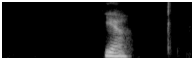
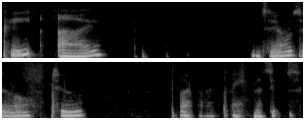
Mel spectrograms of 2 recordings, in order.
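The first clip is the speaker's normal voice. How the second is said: whispering; 10 dB quieter than usual. Real, not acted. Reading case number under breath.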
